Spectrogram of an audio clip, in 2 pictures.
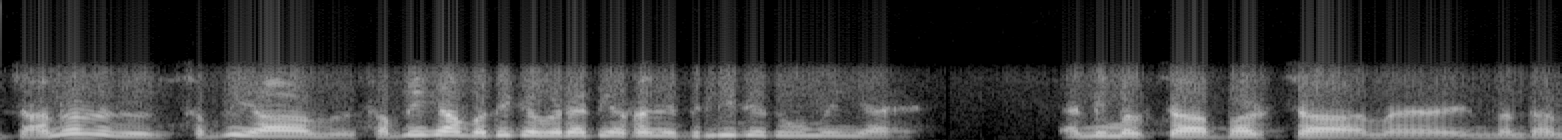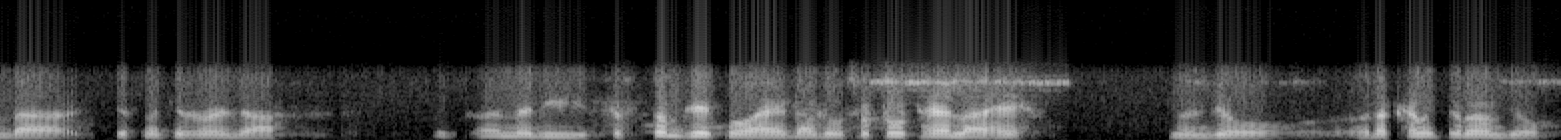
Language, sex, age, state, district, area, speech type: Sindhi, male, 60+, Delhi, South Delhi, urban, conversation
